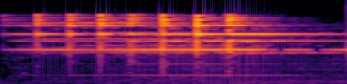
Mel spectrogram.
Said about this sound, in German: Die Glocke läutete zur allmorgendlichen Lehrerversammlung und alle nahmen ihre Plätze ein.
